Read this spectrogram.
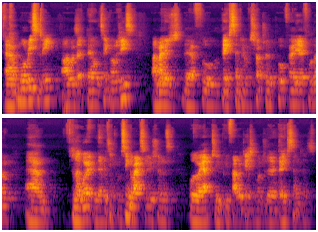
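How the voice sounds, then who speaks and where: A man, a business development manager, speaking in a relaxed, conversational way in a corporate talking-head video. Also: fairly low pitch, a little fast. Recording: very echoey room, mic far off.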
